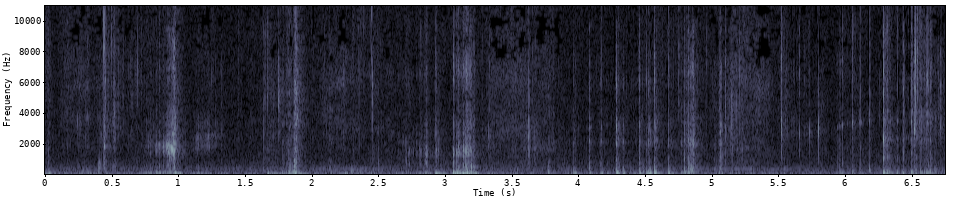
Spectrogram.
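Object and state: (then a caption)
Soap bar scraped with a knife. A metal knife scrapes crumbly shavings from a thin slab of tan bar soap held in the palm. Dry, crunchy scraping and crackling comes in short bursts, some sharper strokes standing out with a bright edge over a low, dull body.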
